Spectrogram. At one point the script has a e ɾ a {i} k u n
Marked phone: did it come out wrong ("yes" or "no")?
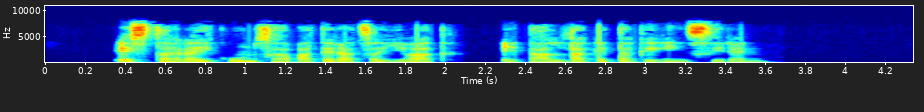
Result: yes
